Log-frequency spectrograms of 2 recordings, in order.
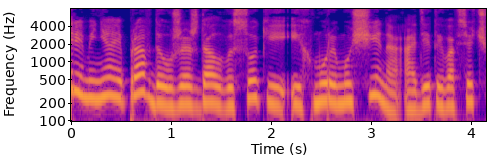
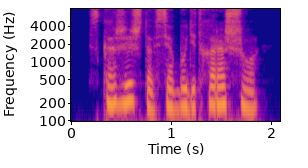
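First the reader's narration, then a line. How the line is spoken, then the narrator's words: Whisper. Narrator (Russian): прошептала она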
